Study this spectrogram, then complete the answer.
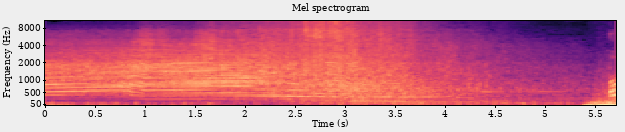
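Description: A Ferrari Purosangue V12 SUV accelerates hard in a drag race, its engine note climbing through the gears with a pitch drop at each shift, loud and close before fading at the end.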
